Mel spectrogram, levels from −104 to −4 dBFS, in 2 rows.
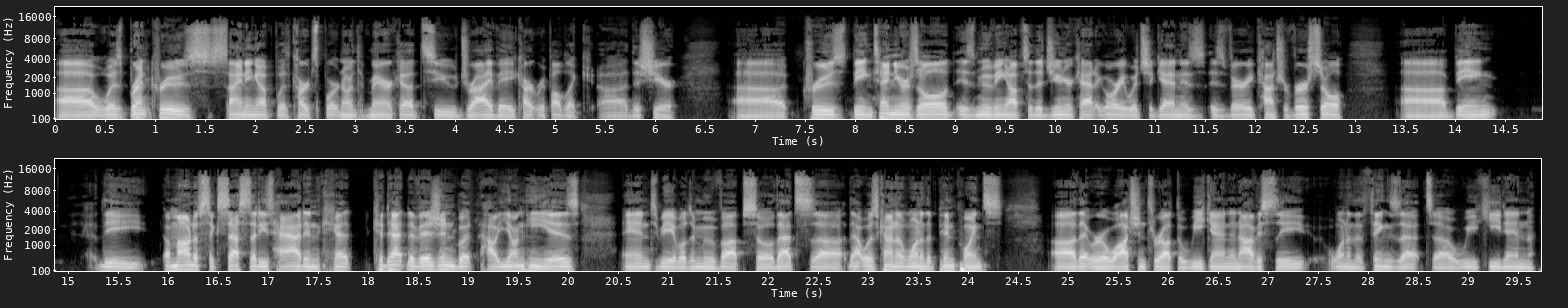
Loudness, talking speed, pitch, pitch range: -24 LUFS, 190 wpm, 100 Hz, 95-105 Hz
